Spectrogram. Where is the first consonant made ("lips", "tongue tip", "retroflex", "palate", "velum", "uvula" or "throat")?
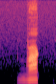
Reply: lips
